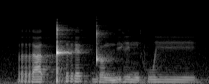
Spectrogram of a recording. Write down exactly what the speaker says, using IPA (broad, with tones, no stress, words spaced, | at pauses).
ra˦˥t̚kʰre˥˩k̚do˩˦n ji˨˩nkwiː˧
